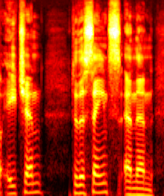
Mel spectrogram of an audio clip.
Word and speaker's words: Etienne: They lost running back as well, to Trevor Etienne, is how he's pronouncing Etienne now, Etienne, to the Saints.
